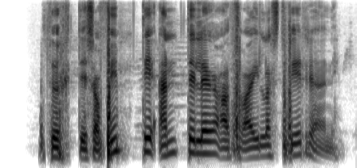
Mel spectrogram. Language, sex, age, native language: Icelandic, male, 14, Icelandic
